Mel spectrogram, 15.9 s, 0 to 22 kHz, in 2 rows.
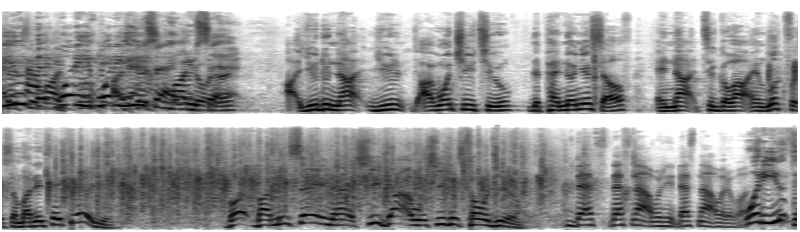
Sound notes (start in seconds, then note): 7.6 audience claps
